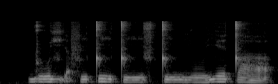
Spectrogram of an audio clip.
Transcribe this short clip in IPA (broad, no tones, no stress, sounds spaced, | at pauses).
ɡ uː vʲ a̰ f i t i t iː s t i ŋ j u j ɪ t a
